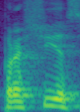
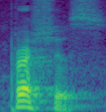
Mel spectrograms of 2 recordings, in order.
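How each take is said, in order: First: The ending is said as two syllables, shee-us. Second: The ending is said as one syllable, shus. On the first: The speaker calls it wrong. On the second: The speaker calls it right.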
